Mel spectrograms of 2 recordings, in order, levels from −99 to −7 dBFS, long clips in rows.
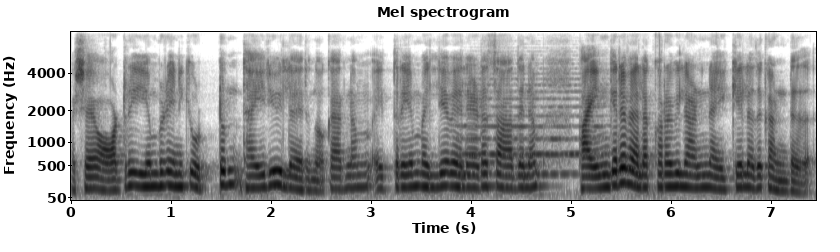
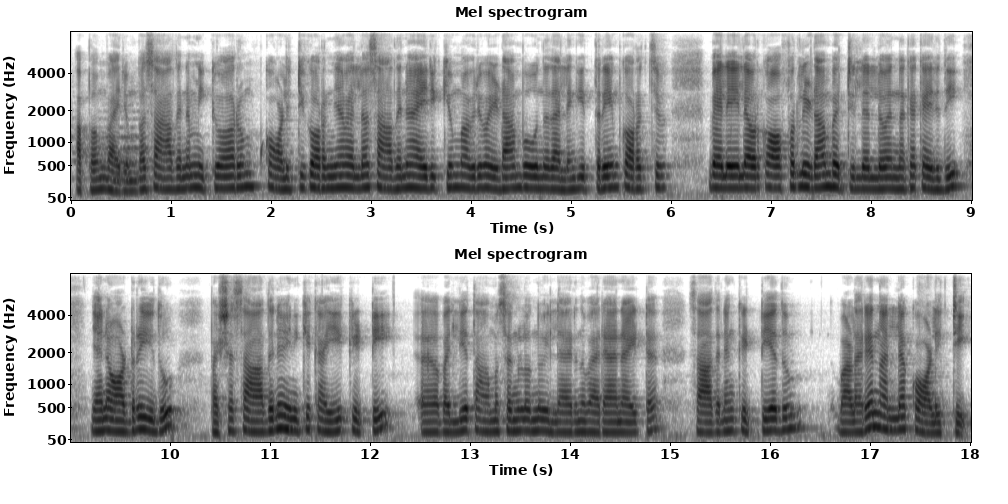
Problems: background sounds at intervals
